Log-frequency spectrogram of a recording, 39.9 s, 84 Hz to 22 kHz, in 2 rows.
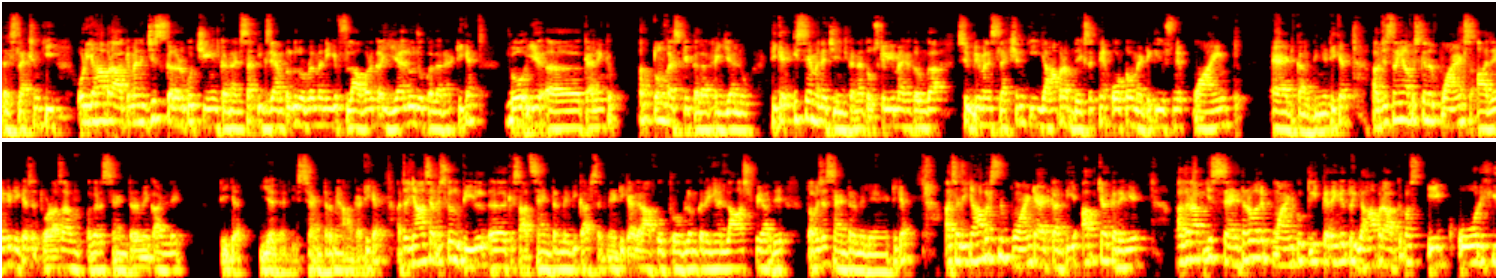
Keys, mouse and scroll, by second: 8.6 click, 17.3-34.2 drag, 37.9 click, 38.0-39.8 drag.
